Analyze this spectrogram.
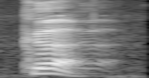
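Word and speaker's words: が: yaitu dakuon Oke jadi ga itu berasal dari huruf k ditambah dua petik di atas nah huruf k ini kan huruf k kalau di tambah dua petik di atas kita sebutnya dengan ga begitu juga dengan Gi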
